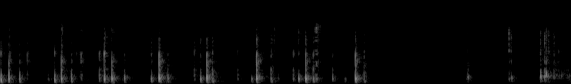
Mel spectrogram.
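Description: Long nails tap the lid and sides of a clear, hollow plastic tub with a plastic lid, partly full of beads. About twenty quick, short, dry clicks come in irregular bursts with a mid-low hollow body, then pause briefly before a few final taps.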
